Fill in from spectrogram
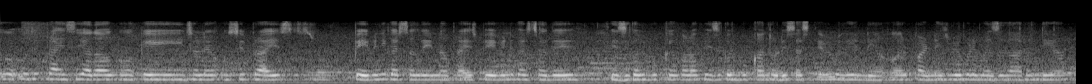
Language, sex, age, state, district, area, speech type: Dogri, female, 18-30, Jammu and Kashmir, Kathua, rural, spontaneous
